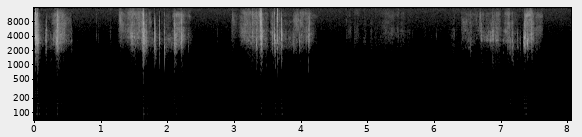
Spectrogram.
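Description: Fingertips with dark-painted nails lift and flip single thin, crinkly paper pages of a large, thick open textbook resting on a striped tablecloth. Four quiet bursts of bright, papery rustling and crinkling are heard, with near-silence between them.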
